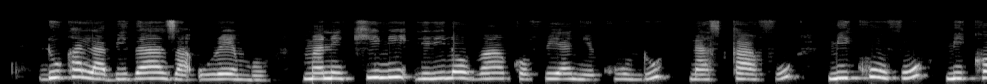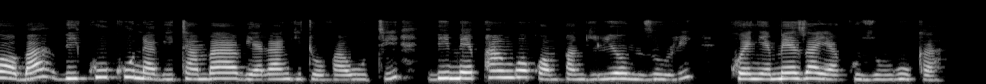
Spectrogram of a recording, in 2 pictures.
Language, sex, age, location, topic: Swahili, female, 18-24, Nairobi, finance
